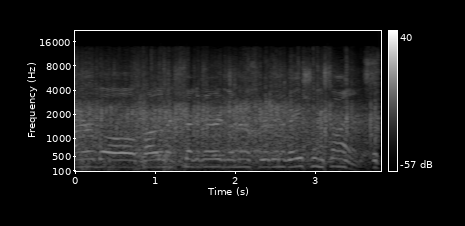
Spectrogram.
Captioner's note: some Applause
